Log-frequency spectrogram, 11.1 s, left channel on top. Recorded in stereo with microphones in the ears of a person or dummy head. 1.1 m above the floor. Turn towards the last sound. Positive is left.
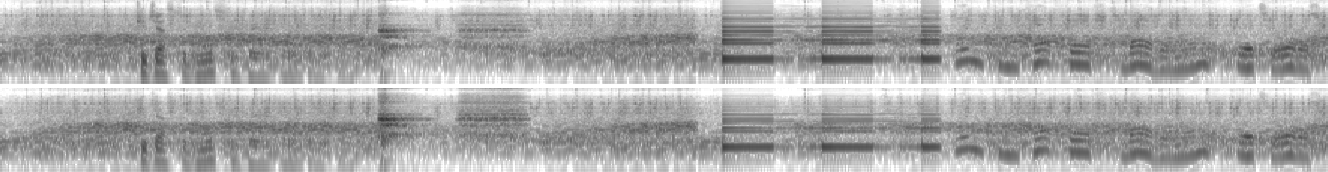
turn(degrees=10)  # may be behind; listen again after turning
